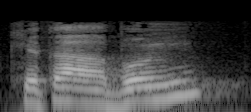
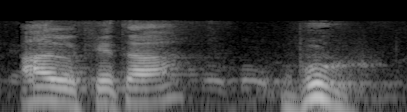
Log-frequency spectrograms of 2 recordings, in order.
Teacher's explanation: as soon as I put al, like a magic, one vowel sign got dropped. Instead of bun, it became bu.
